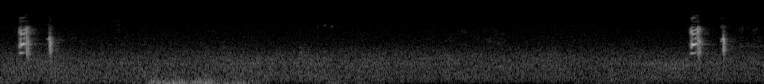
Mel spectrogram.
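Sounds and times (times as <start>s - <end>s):
Eurasian magpie Pica pica calling with harsh rasping notes: 0.2s - 0.6s, 6.9s - 7.5s.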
